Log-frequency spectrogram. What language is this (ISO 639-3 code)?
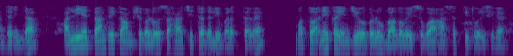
kan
